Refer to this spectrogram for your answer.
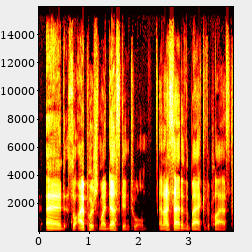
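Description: In a dry, close sound with no echo, a man with a fairly low pitch and a bright, sharp tone talks at a moderate pace. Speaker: podcaster telling life stories. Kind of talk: casual monologue storytelling. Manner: rambling with many fillers and false starts.

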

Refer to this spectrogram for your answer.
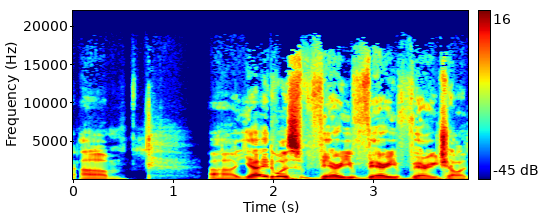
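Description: This is a man speaking. He has a Slovak accent. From Slovakia. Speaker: tech entrepreneur. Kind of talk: interview.

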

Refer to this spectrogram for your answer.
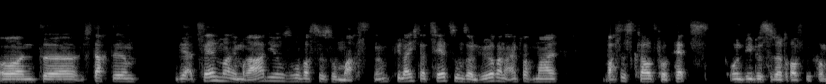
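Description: A man talks at a fairly quick pace with a medium pitch and ordinary pitch variation. His loudness swings widely, and the sound is dry and close with no echo. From Saarland, Saarbrücken. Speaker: startup advisor, co-host. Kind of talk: radio interview. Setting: phone call.

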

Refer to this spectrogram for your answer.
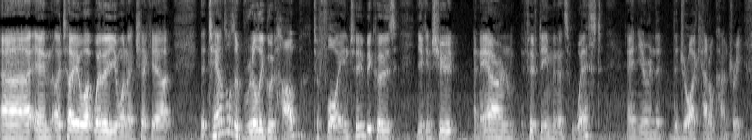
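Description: A man speaks with fairly high pitch and fairly even intonation. Audible room echo can be heard. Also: moderate pace. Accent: Australian. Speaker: state politician. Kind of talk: interview.

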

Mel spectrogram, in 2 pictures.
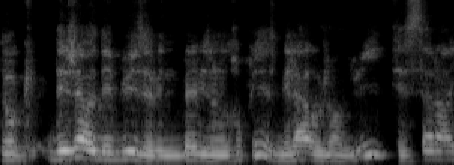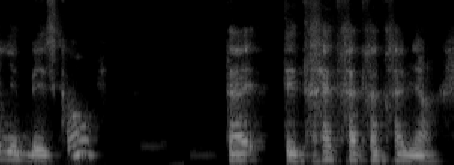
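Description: Here a man with a medium pitch has a dark, mellow tone. He talks at a very fast pace, broken by long, frequent pauses. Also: ordinary pitch variation. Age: 20s. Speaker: freelance entrepreneur. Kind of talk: interview.

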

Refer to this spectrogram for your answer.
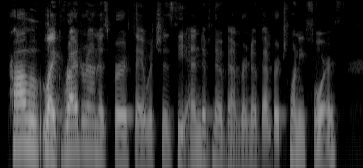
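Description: This woman has an ordinary speaking voice with an American accent, lively intonation and a fairly quick pace. The recording is very clean with a silent background. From Las Vegas, Nevada. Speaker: military spouse and mother. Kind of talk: casual interview chat.

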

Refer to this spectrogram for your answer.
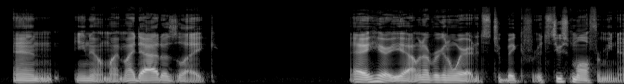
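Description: The recording is very clean, with a silent background. A man speaks with a very deep, low pitch, vocal fry and lively intonation. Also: moderate pace. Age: 20s. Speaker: podcast host and musician. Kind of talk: casual monologue. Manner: halting, many fillers and restarts.

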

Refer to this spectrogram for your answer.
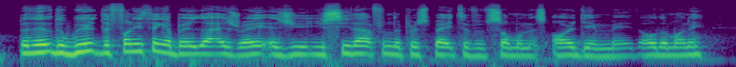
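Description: In a Glasgow accent, a man talks at a very fast pace with hardly any pauses, his tone dark and mellow. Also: fairly high pitch for a man, fairly even intonation. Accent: Scottish (Glasgow area). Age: 20s. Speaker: sports therapist. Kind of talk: casual chat.

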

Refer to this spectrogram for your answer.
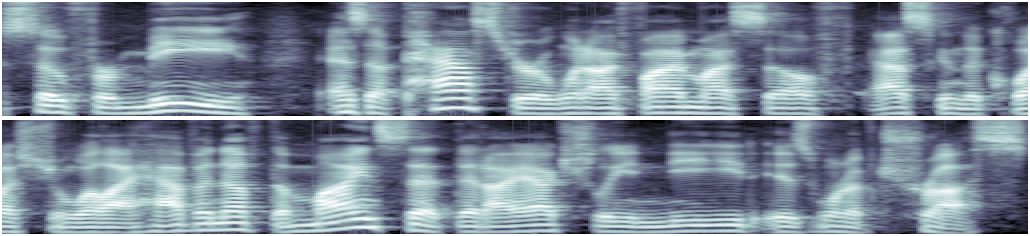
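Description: Speaking at a moderate pace with an American accent, a man uses a bright, sharp tone at medium pitch with ordinary pitch variation. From Northwest Florida. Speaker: pastor and author. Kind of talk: interview.

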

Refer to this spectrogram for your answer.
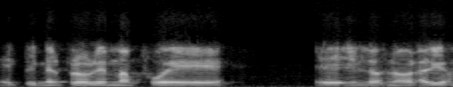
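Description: This man's voice is very deep and low. He keeps to a moderate pace. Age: 50s. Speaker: cardiologist. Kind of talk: radio interview.

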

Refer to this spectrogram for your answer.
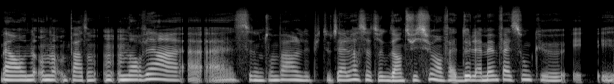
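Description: In monotone, flat intonation, a woman speaks at a fairly quick pace. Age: 30s. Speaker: podcast founder and entrepreneur. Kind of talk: interview. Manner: hesitant, many repetitions.

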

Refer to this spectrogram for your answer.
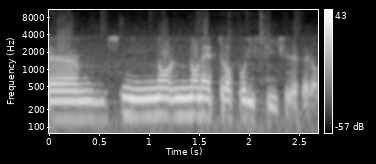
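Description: A man speaks over noticeable background noise. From Italy, Marche (Apennines, Amandola). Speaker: musician, game co-creator. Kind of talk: casual interview. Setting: phone call. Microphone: dropped phone line.

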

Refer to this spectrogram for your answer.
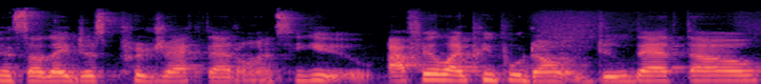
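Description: A woman with an American accent, medium pitch, fairly even intonation and an unremarkable speaking voice. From United States. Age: 40s. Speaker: podcast host. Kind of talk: casual chat.

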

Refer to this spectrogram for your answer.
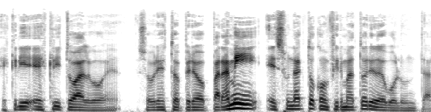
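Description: The recording is very clean, and the background is silent. An unremarkable speaking voice carries lively intonation at a fairly quick pace. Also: man. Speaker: lawyer specializing in data protection and IT law. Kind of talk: podcast interview.

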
